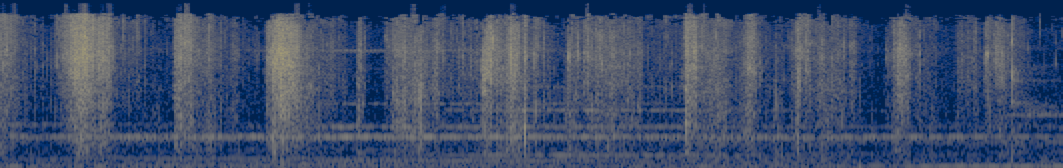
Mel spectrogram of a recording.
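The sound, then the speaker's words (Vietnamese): Footsteps crunching over rotten branches and dead leaves outside a building: a few faint, dry rustling steps, spaced irregularly, over a quiet steady hum. “Thì ở bên ngoài có tiếng bước chân dẫm lên cành lá mục loạt xoạt vang lên.”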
